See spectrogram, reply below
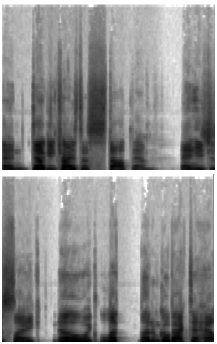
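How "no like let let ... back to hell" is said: ordinary delivery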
